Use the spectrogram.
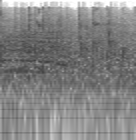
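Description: A crowd at a high school boys basketball game lets out a brief, sarcastic cheer after a foul call, with a broad wash of crowd noise and scattered clapping.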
